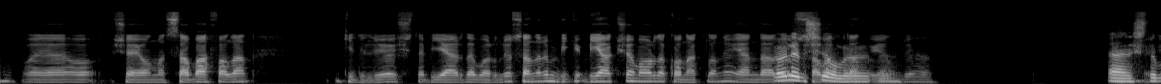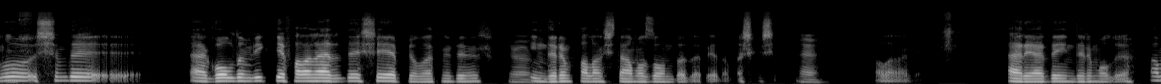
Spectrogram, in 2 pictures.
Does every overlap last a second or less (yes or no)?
no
